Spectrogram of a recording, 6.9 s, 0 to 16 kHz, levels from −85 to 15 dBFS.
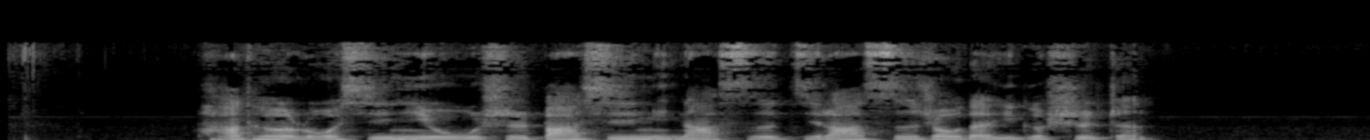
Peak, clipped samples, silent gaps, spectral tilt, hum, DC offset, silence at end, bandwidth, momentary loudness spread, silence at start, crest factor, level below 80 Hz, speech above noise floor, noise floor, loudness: -4 dBFS; under 0.1%; none; -4 dB/octave; none; under 0.1%; 1.1 s; 11.5 kHz; 7 LU; 0.1 s; 22 dB; -52 dBFS; 46 dB; -70 dBFS; -25 LUFS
